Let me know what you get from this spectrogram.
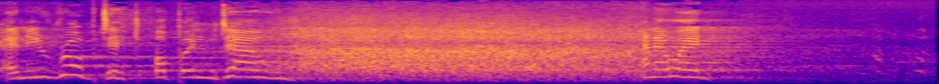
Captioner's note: audience laughs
